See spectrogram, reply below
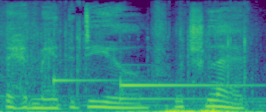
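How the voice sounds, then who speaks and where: A woman playing a knowing, wry storyteller, narrating a dark fantasy audio drama in a deliberate, confiding way. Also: low voice, fairly even intonation, over music. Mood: confiding, ominous.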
